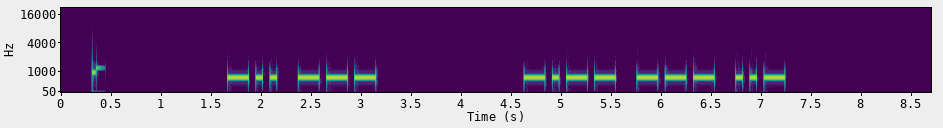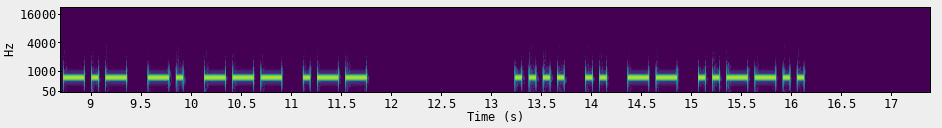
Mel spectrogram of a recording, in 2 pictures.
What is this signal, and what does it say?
Morse code, heard as a keyed tone, about 17 wpm, 700 Hz. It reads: DO YOU KNOW HIM?
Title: 3x Word-Spacing - Sentences from Top 100 Words - 17wpm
